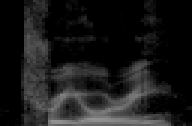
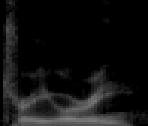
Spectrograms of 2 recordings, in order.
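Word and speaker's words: Traore: It's number 14 is Tahiru Triori, not Traori.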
